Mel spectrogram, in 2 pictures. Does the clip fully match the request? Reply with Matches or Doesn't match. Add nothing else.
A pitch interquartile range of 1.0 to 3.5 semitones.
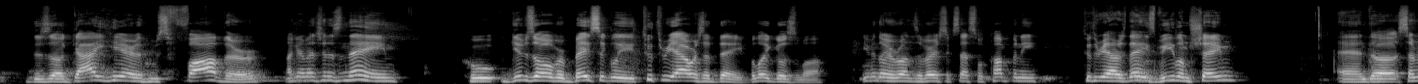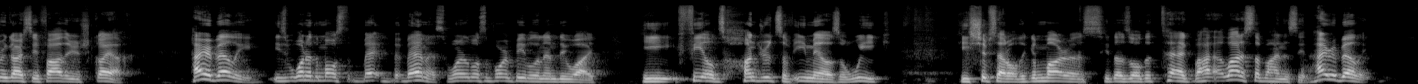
Doesn't match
